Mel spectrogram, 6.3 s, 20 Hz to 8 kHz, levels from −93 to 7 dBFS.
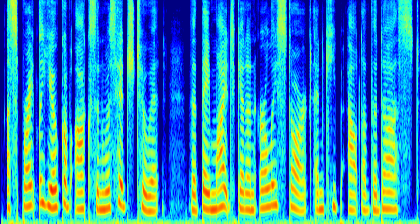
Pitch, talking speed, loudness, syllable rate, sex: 230 Hz, 210 wpm, -18 LUFS, 4.8 syllables/s, female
